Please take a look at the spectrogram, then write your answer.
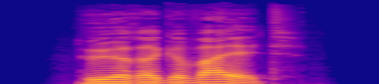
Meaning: Used other than figuratively or idiomatically: see hoch, Gewalt
- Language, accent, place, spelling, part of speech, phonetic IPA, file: German, Germany, Berlin, höhere Gewalt, phrase, [ˈhøːəʁə ɡəˈvalt], De-höhere Gewalt.ogg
